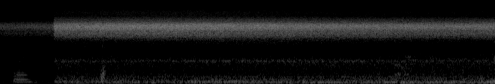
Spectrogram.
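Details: Cicadas near a small cornfield with beans, during the maize harvest season, with a steady, loud, high-pitched hiss that begins abruptly after a brief quiet opening and holds unbroken to the end.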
